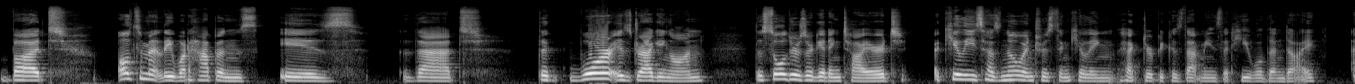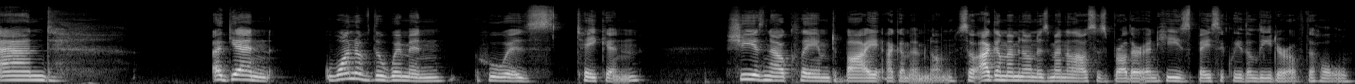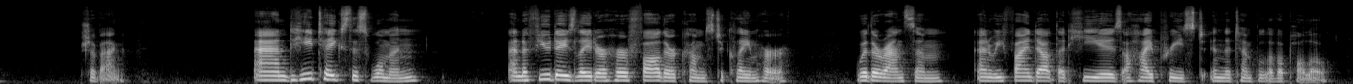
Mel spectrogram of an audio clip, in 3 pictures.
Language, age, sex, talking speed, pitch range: English, 30-49, female, 140 wpm, 155-190 Hz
